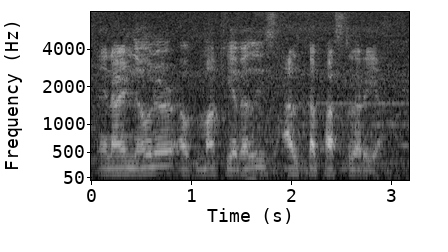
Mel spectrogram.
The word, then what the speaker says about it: Machiavellis: My name is and I'm the owner of Makavelli's Ala Pastaria.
